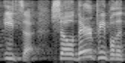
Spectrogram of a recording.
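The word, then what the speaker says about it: 椅子: And in Mandarin, the word for chair is Y-I-Z-I, and you're like, they don't have our letters. I know, let's not go too deep, but it's pronounced Itza.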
